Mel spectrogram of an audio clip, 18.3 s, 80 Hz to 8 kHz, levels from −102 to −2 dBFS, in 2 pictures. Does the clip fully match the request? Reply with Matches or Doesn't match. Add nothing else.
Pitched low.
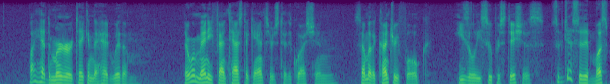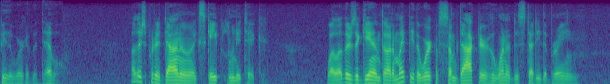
Matches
